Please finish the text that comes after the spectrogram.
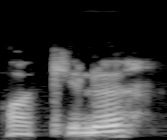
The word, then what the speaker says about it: Oculrr: Oculr. We decided to spell it as R double R um, for a certain element of emphasis.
